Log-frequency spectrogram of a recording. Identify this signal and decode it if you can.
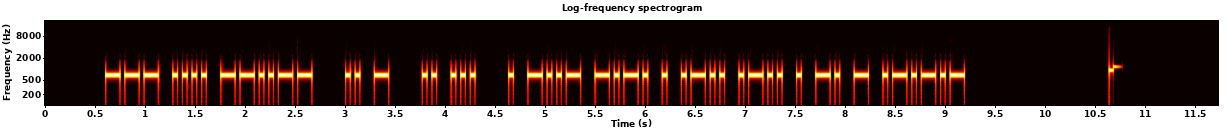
Morse code, heard as a keyed tone, about 25 wpm, 700 Hz. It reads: OH, IT IS EXCELLENT.
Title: Sentences from Top 1000 Words 25wpm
